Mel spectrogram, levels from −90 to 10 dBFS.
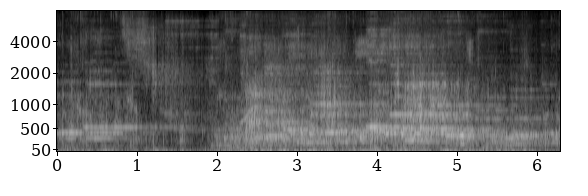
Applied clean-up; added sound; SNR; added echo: neural separator model SepFormer DNS4.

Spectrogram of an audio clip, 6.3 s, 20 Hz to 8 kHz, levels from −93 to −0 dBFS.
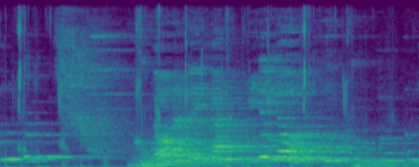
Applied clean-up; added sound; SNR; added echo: none; Chewing, mastication; 12 dB; reverberation time 2.2 s.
